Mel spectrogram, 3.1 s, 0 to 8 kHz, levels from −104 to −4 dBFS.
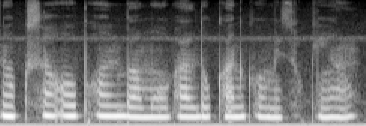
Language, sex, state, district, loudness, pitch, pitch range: Garo, female, Meghalaya, West Garo Hills, -14 LUFS, 235 Hz, 230-250 Hz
